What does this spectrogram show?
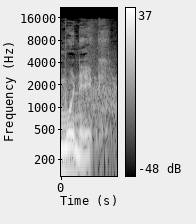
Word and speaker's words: Winwick: in Warrington you know in winick and the name winick win Wick that's the way it's spelled well that points towards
